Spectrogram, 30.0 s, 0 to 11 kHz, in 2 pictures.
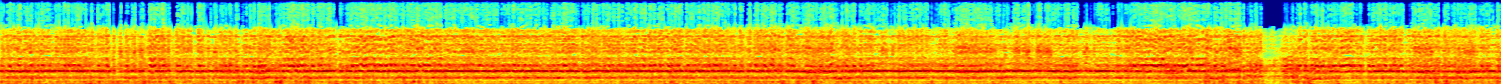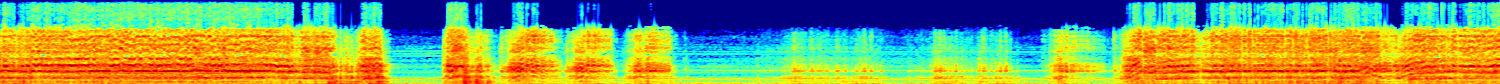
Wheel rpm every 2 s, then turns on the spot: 230, 230, 230, 230, 230, 230, 180, 220, 210, 120, 40, 20, 20, 130, 180.
22-26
